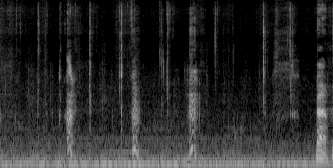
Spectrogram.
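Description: Chewing on a McDonald's McRib sandwich, with a few bursts of biting and mastication over a steady room background while someone speaks between mouthfuls.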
